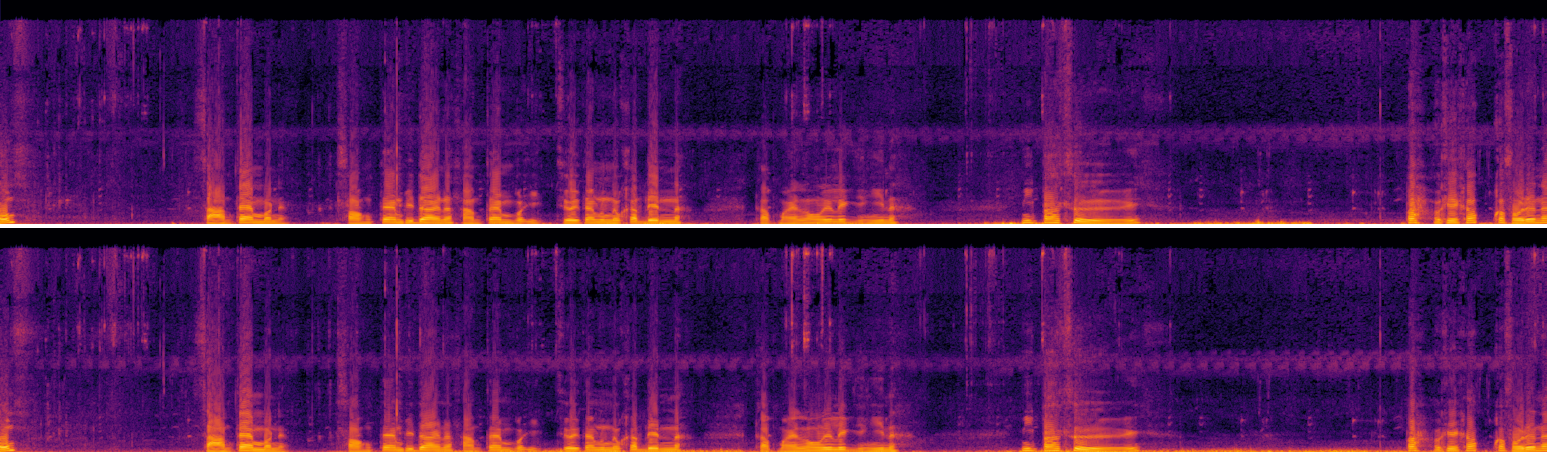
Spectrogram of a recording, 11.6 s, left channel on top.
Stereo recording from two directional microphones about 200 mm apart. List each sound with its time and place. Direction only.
1.5 s speech: 10° right (ahead or behind)
2.5 s speech: 10° left (ahead or behind)
4.9 s speech: centre (ahead or behind)
5.5 s speech: 10° right (ahead or behind); by 8.5 s 5° left (ahead or behind)
10.5 s speech: 20° left (ahead or behind)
